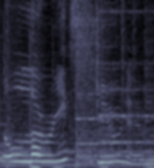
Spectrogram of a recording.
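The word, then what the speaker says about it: Laurice Deauxnim: Being Larice Dunham is like big fancy.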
